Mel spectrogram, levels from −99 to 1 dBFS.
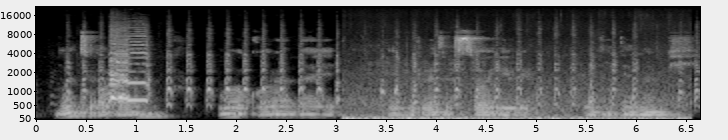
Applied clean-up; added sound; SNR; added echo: none; Bird vocalization, bird call, bird song + Chicken, rooster; -1 dB; none.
